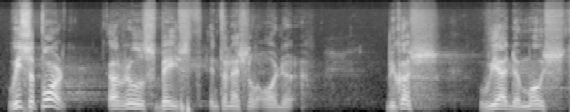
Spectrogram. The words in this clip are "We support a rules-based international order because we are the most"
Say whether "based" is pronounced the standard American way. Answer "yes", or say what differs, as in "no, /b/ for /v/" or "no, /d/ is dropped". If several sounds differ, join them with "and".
yes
